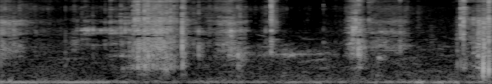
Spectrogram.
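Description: Dry grass and brush rustling and crackling, with a few sharp clicks scattered through it.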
